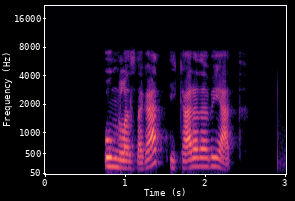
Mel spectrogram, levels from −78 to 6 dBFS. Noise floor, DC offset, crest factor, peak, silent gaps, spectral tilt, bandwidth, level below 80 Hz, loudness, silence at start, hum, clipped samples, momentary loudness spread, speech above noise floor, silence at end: -79 dBFS; under 0.1%; 20 dB; -4 dBFS; none; -4 dB/octave; 7.8 kHz; -68 dBFS; -20 LUFS; 0.75 s; none; under 0.1%; 5 LU; 59 dB; 0.7 s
